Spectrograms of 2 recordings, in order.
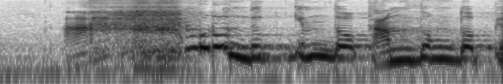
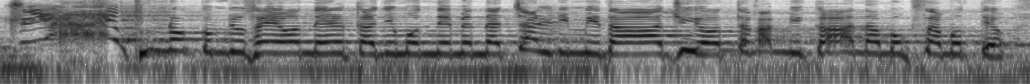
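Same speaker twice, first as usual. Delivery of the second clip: low-level begging prayer; 7 semitones higher than usual. Retold or imitated. Seminary student praying all night for fees, shouting high. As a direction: cry out to God like a panicking student. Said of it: "기도를 그렇게 수준 낮게".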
